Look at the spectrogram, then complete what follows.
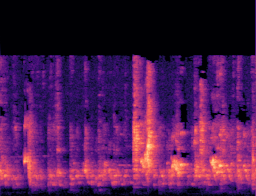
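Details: Loud pet budgerigar chirping, a continuous busy warble of squeaky, scratchy notes with a few brighter squawk-like chirps around the middle and end.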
